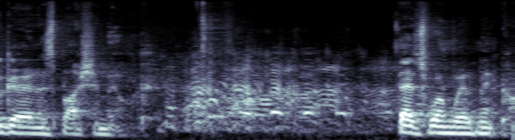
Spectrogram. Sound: audience laughs

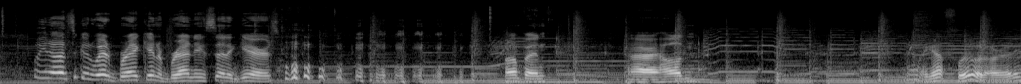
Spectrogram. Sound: laughs

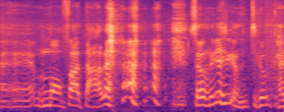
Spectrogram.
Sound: laughter

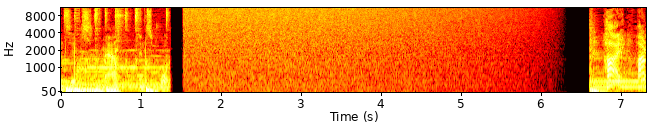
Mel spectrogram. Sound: Static

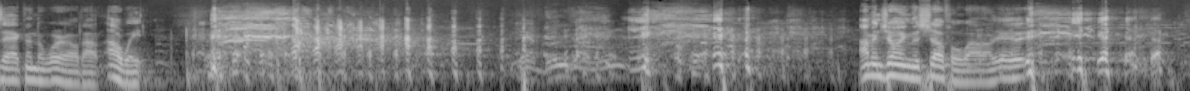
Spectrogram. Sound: laughter; laughter

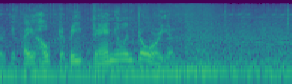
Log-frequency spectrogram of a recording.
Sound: none

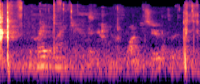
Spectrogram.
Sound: unmiced voice talking

